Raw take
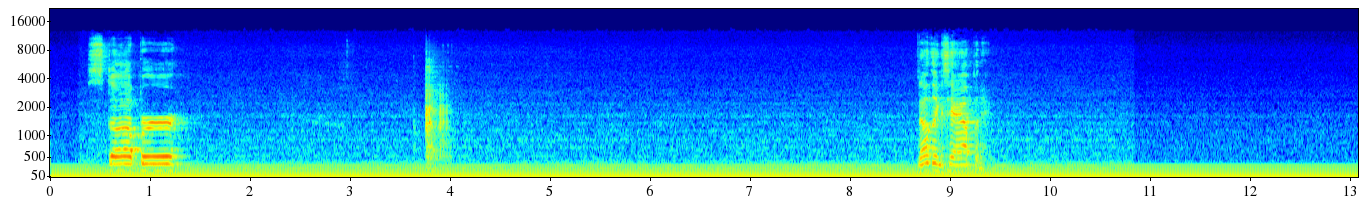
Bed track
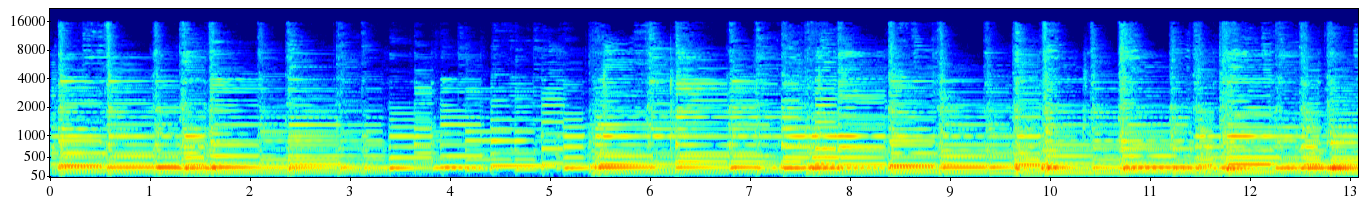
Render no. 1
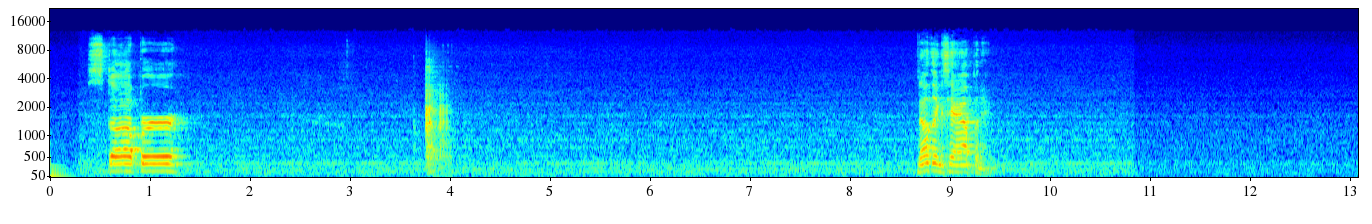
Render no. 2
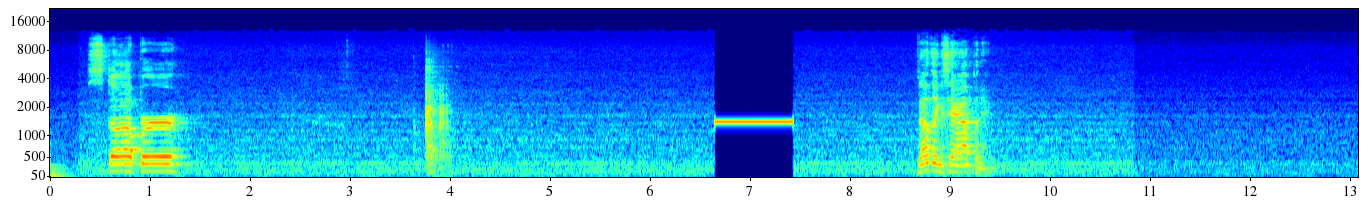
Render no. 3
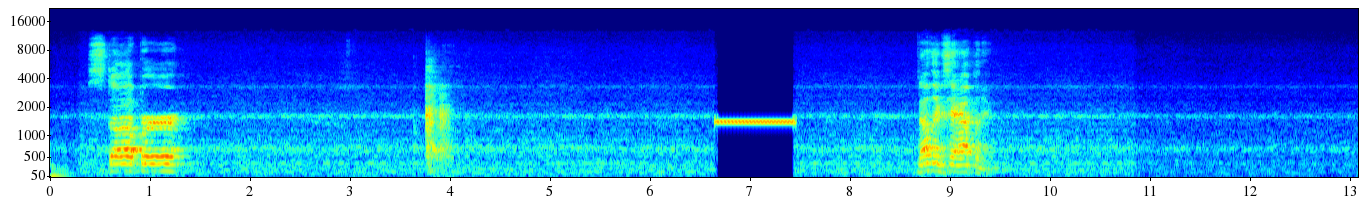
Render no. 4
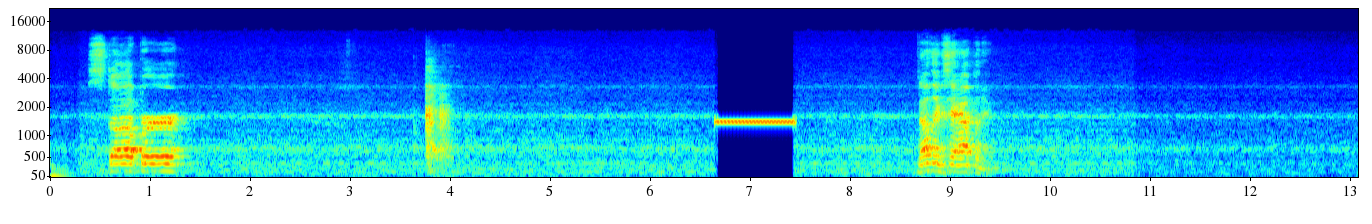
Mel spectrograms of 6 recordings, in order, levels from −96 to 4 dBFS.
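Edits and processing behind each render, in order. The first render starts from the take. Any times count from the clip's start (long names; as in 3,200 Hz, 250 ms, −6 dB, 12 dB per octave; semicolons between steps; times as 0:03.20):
hum removal 60 Hz, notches 5
0:06.64–0:07.43: beep over 1,410 Hz −21.5 dBFS
hollow resonant body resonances 690/1,600/3,300 Hz, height 11 dB, ringing for 20 ms; micro pitch shift up and down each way 34 cents
level +3.5 dB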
